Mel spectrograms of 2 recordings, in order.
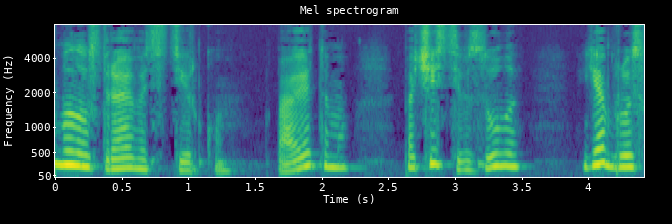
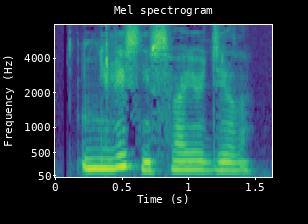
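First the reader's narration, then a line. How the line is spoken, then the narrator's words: Muttered under breath. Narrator (Russian): пробормотала я себе под нос, чтобы Чарли не услышал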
